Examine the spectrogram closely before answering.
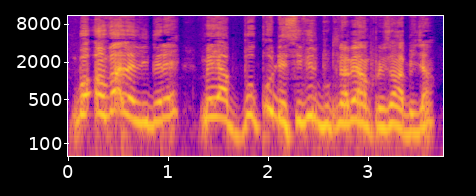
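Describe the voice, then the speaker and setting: A man delivering an impassioned political rant, emphatic and repetitive, rising to shouts. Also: very high-pitched, lively intonation, quick pace, slightly rough, no room sound, studio quality. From West Africa. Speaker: political commentator.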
